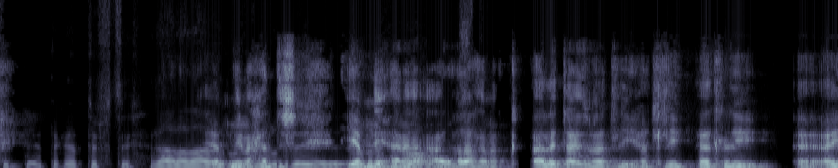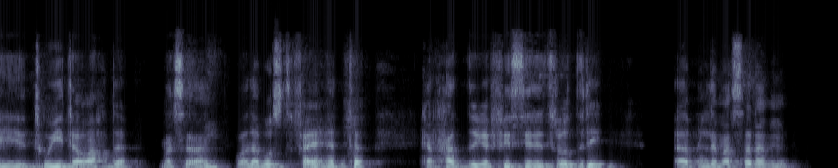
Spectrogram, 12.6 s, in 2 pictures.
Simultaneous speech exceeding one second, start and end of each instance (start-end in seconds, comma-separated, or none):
1.5-3.7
